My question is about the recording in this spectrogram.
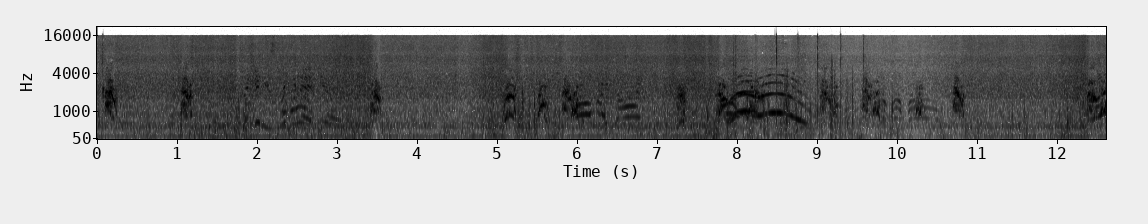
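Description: Small dog barking and yipping repeatedly, over the steady hum of a motorboat's engine and the rush of its wake.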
